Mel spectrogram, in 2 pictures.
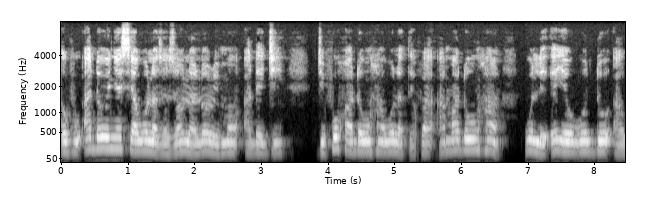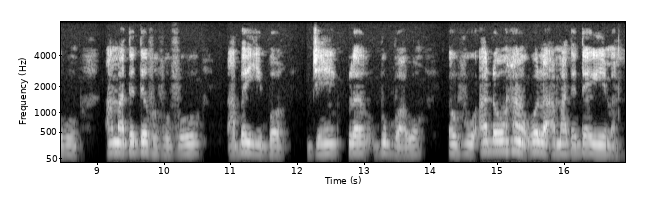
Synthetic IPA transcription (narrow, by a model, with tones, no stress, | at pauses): e˨βu˨ʔa˨ɖə˦wo˦ɲɛ̃˦si˨a˨wo˦lə˨zɔ˨zɔ̃˨˦lə˨lɔ˦ɾi˨mɔ̃˦a˨ɖə˨d͡ʑi˦ | d͡ʑi˨ɸo˦xɔ˦a˨ɖə˦wo˦ɦã˦wo˦lə˨t̪ə˨ɸa˦ʔa˨mã˨ɖə˦wo˦ɦã˦ | wo˦le˨ʔe˦je˦wo˦d̪o˦ʔa˨wu˨ | a˨mã˨d̪ə˦d̪ə˦vo˨vo˨vo˨wo˦ | a˨bə˦ji˨bɔ˨ | d͡ʒɛ˨˦k͡plə˦bu˦bu˨a˨wo˦ | e˨βu˨ʔa˨ɖə˦wo˦ɦã˦wo˦lə˨ʔa˨mã˨d̪ə˨d̪ə˦ɣi˦mɛ˨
